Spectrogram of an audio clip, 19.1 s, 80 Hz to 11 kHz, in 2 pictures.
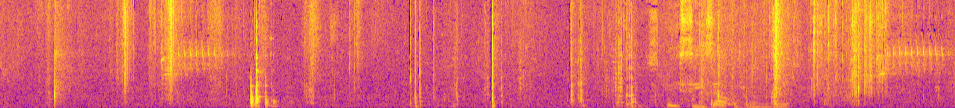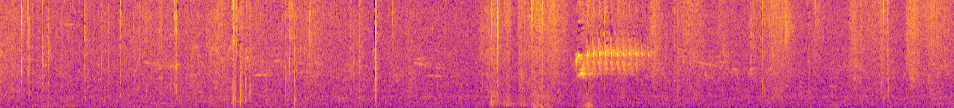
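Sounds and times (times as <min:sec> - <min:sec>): wooden boxes clicking and knocking: 0:02.5 - 0:02.9, 0:04.1 - 0:07.9.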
